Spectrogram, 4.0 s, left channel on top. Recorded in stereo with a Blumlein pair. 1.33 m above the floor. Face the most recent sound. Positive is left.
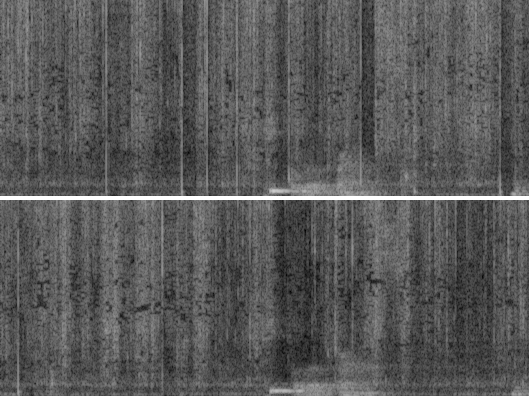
turn(degrees=0)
